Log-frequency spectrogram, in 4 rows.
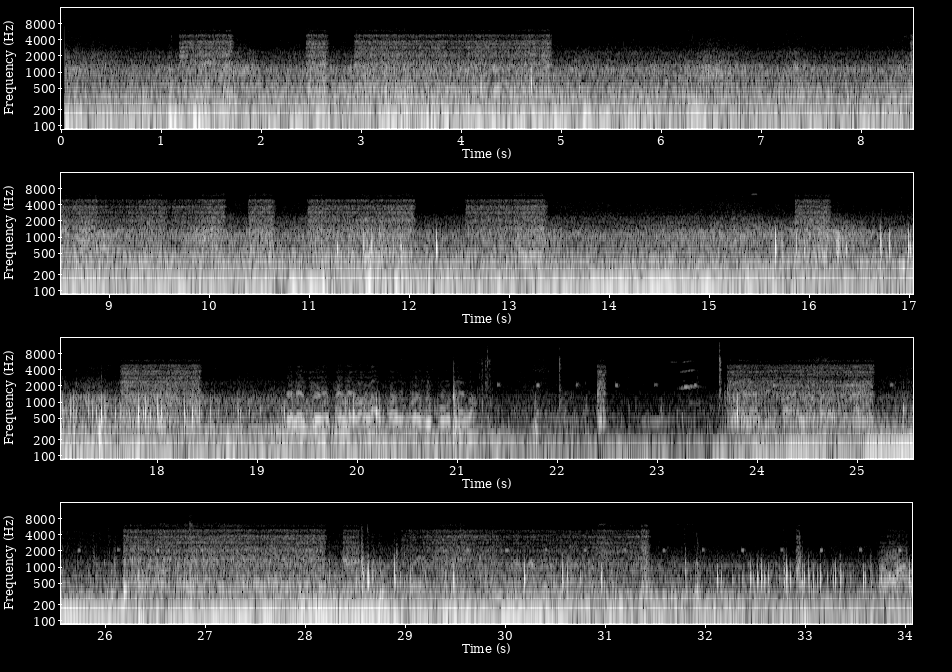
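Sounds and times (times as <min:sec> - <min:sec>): car road noise rumble: 0:00.0 - 0:34.0
higher-pitched road noise: 0:00.0 - 0:34.0.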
